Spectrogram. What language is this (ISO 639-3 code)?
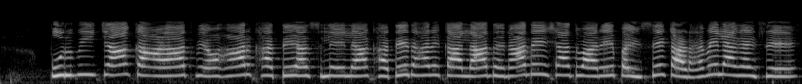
mar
